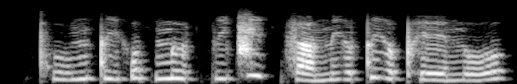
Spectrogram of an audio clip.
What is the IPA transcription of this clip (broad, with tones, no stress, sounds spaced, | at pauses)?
kʰ uː˩˧ ŋ t̪ i˩˧ ʔ o˥˨ p̚ n ɯː˧˩ t̚ p i˩˧ t͡ɕ iː˥˨ k̚ s a˩ n i˧ ə̯ t̪ i˥˨ ə̯ pʰ eː˩ n o˩˧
